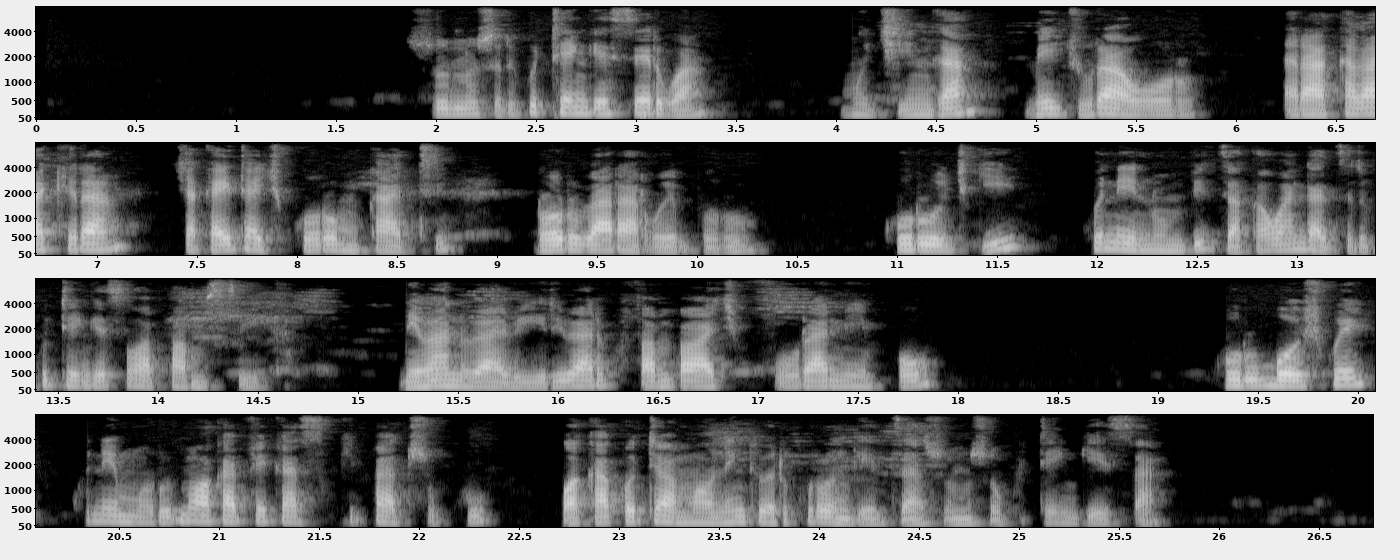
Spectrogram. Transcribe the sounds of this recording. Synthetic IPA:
ʐ̥in̤uʐirikute̞ŋɡe̞se̞rwa | mud͡ʒiŋɡa | ne̞d͡ʒuɾaɦoːɾo | rakaʋakiɾa | t͡ʃakaitat͡ʃi̥ko̞ɾo̞mukatʰi | rwo̞ɾuʋaɾʔarwe̞bʱuru | kuɾud͡ʒɡi | kune̞n̤umbid͡zakawandad͡zirikute̞ŋɡe̞serwapamusikḁ | ne̞ʋan̤uʋaʋiɾiʋaɾiku̥fambaʋat͡ʃi̥p͡fuːɾanepo̞ | kuɾuɓo̞ʃwe̞ | kune̞muɾumewakap͡fe̞kasi̥kipat͡ʂuku | wʔakako̞tewamaune̞ŋɡe̞urikuɾo̞ŋɡe̞d͡zaʐin̤uʐo̞ku̥te̞ŋɡe̞ːsa̰

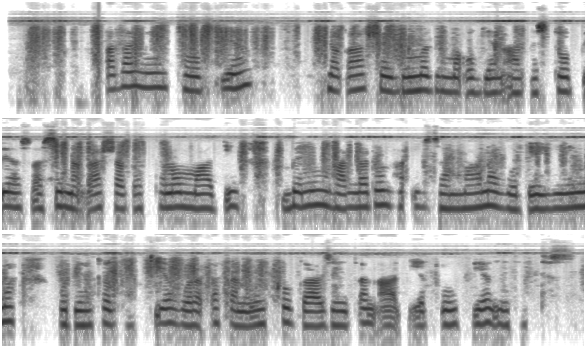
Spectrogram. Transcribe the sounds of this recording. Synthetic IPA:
ʔɐlɐmɪnt̪o̞ːpʼːɪjɐnː | ɐɡʼaːʃːɐjd̪ʊmːɐd̪ʊmːɐʔɔɡɪjɐna̰lʔɐst̪oːpʼːɪjasaːsɪnɐɡʼaːʃːɐɡɐt̪ːɐnɐwmaːd̪ːibɛnɪmɦɐlːɐd̪ɔnhɐʔɪzɐmːaːnɐwɔd̪ejeːnːɐwɔd̪eŋkːɐɡɐt̪ʼːɪjɐwɔɾɐkʼɐt̪ɐnɐwɔjkʰːɔɡaːzeːt̪ʼɐnʔa̰ːt̪ʼːɪ̰jɐt̪ʼuːfɪjɐɡeːt̪ɛt̪ːe̥ːs

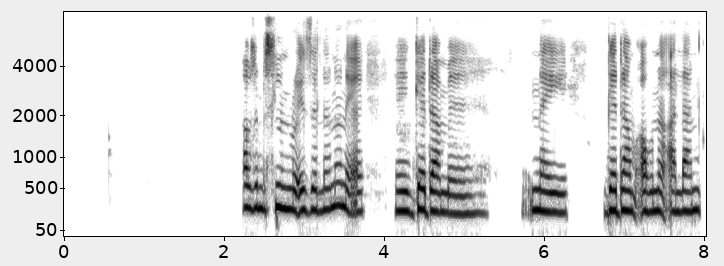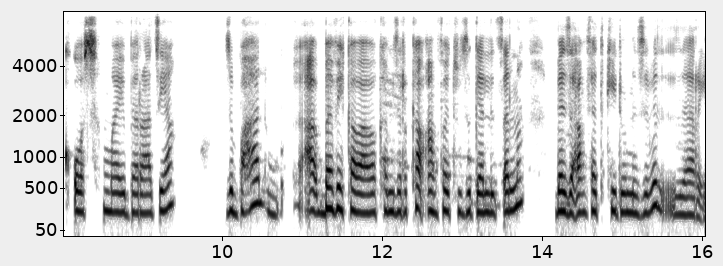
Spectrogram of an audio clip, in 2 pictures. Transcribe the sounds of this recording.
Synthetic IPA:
ʔaβzimɨslinɨɾiʔozɐlːɐnanaj | ɡɐd̪am | naj | ɡɐd̪amʔa̰βnaʔa̰lankʼo̞smajbɐɾazja | zɨbːahal | bɐβekʰɐβaβikʰɐmzɨɾɨkʰːɐβʔaɱfɐt̪ʰuzɨɡɐlːɨt͡sʼɐlna | bɐziaɱfɐt̪kʰɨjd̪unɨzɨβɨlzɐɾʔe

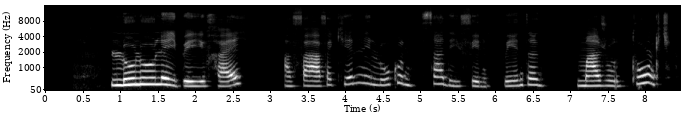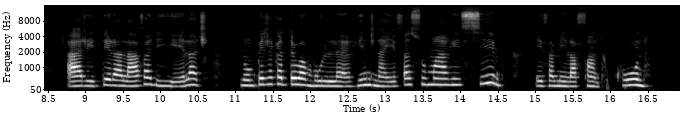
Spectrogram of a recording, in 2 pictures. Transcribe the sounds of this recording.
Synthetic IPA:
lululeibeiraj | afaːfakʰelinilukuni̥sad̪iv̥enib̥ent̪ini̥ | mazut̪uŋɡiʈ͡ʂə̥ | aɾit̪eɾalafəlielaʈ͡ʂə̥ | numpeʈ͡ʂakət̪ewambululariɳɖ͡ʐinaefəsumarisimbə̥ | efəmiləfand̪u̥kʰunə̥

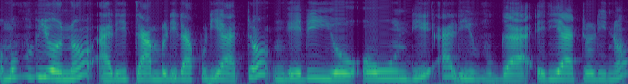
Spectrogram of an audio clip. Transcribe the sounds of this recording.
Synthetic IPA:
o̞muvuβjo̞ːno̞a̰litaːmbuliɾakuljaːto̞ŋɡe̞ːɾijo̞ːwuːnd̪ialivuɡae̞ɾjaːto̞lino̞

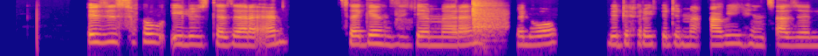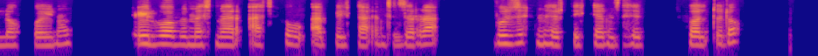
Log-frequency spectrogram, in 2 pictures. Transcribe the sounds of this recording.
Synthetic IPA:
ʔɨzisɨħuwʔiluzɨt̪ʰɐzɐɾɐ̰ʔɐn | sɐɡɐnzɨd͡ʒɛmːɐɾɐnʕilwo̞ | bɨd̪ɨħɾit̪ʰud̪ɨmːaʕaβiɦɨnt͡sʼazɐlːo̞k̚ʰo̞jnu | ʕilwo̞bɨmɐsmɐɾʔa̰sħuwʔaβilk̪ʰaʔɨ̰nt̪ʰɨzɨrːaʔ | buzuħmɨhɨɾt̪ʰikʰɐmzɨɦɨβ | t̪ɨ̥fɐlt̪ʼɨd̪o̞

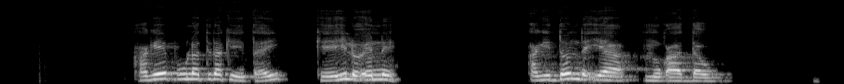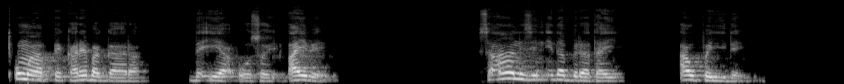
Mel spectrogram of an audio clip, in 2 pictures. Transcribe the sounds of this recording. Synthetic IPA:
ʔɐɡe̞ːpuːlɐt̪ːɪd̪ɐke̞ːt̪ːɐj | ke̞ːhɪlɔʔɛnːɛ | ʔɐɡɪd̪ːɔnd̪ɛʔɪjaːmʊkʼaːd̪ːɐw | t̪ʼʊmaːpːɛkɐɾɛbɐɡːaːɾɐ | d̪ɛʔɪjaːʔo̞ːsɔjɐjbɛ | sɐʔaːnɪzɪnʔɪd̪ɐbɪɾɐt̪ɐj | ʔɐwʊpːɛjiːd̪ɛ

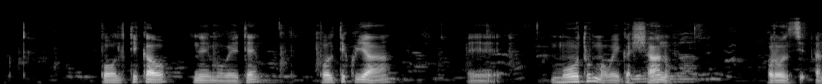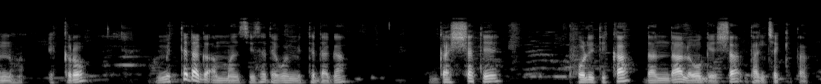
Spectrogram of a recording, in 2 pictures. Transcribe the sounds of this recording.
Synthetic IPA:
polt̪ːɪkɐw | nemɔweːt̪ɛ | polt̪ːɪkʊjaː | mo̞ːt̪ʊmːɐwɔjɡɐʃːaːnɔ | hɔɾɔnsɪᶑɐnːɔ | ɛkːɪɾɔ | mɪt̪ːɛd̪ɐɡɐʔːmːɐnsiːsɐt̪ɛwɔmɪt̪ːɛd̪ɐɡɐ | ɡɐʃːɐt̪ɛ | pʰɔlɪt̪ɪkɐd̪ɐnd̪aːlɔwɔɡe̞ːʃːɐd̪ɐnt͡ʃːɛkːɪ̥t̪ɐ

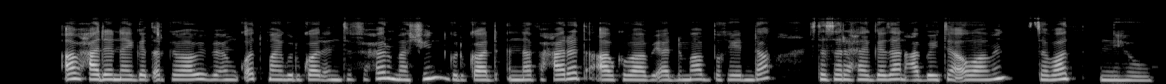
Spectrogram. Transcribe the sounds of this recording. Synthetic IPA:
ʔaβħad̪ɐnajɡɐt̪ʼɐɾkʰɐβaβibɨʕɨmkʼot̪najɡud̪ɡʷʼad̪ɨnt̪ʰɨfɨħɨɾmaʃinɡud̪ɡʷad̪ɨnːafɨħaɾɐt̪a̰βkʰɐβaβiad̪ɨmːabɨxend̪a | zɨt̪ʰɐsɐɾħɐɡɐzanʕabejt̪ʰɐʔɨwamɨnsɐβat̪̚ | ʔɨnːihɨβu

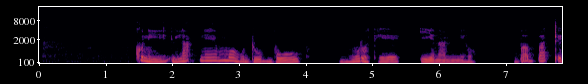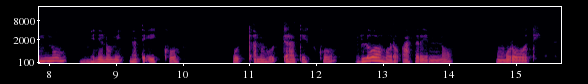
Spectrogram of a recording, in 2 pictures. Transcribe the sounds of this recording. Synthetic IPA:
kʰːʊnɪlɐʔneːmːɔhʊd̪ʊbːuː | mʊɾɔt̪ʰe | jɛnɐnːɪhɔ | bɐbːɐt̪ʼːɪnːɔ | mɪnɛnɔmɪnːɐt̪ɛʔɪkʰːɔ | wʊt̪ʼːɐnɔhʊt̪ʼːɪɾɐt̪ɪkʰːɔ | loːɦɔɾɔ̰ʔɐfɪɾɪnːɔ | mʊɾoːt̪ɪ̥

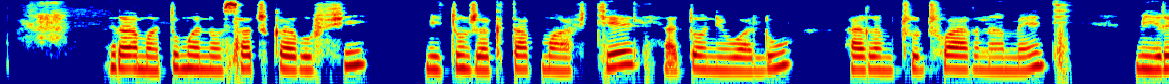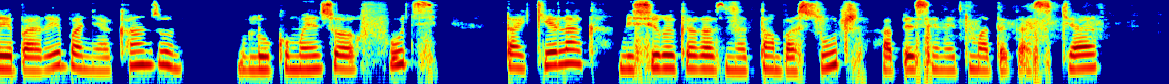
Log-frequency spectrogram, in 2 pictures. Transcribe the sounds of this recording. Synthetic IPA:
ramat̪umanosaʈ͡ʂu̥kaɾufi | mit̪uɳɖ͡ʐakə̥t̪apumavi̥kʲeli̥at̪onewalu | aɾamiʈ͡ʂuʈ͡ʂuaɾinament̪i̥ | miɾebaɾebaniakʰand͡zuni̥ | milukument͡suaɾifut͡si̥ | t̪akelakə̥misiɾekaɾazanət̪ambasuʈ͡ʂə̥apesenet̪umad̪aɡa̰si̥kʲaɾi̥

